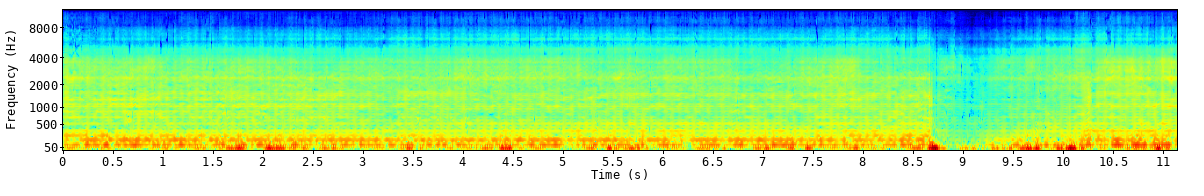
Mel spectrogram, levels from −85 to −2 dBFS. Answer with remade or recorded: remade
